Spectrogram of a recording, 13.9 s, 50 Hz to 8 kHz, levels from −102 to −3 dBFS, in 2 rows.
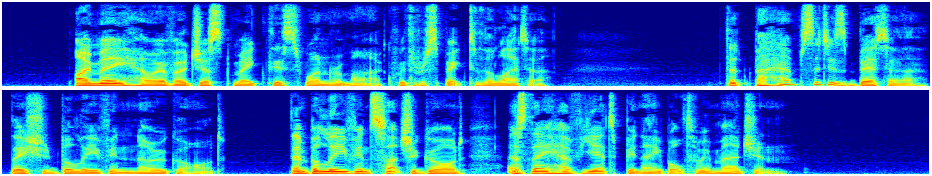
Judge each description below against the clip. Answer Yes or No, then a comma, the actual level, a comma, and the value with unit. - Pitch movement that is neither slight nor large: Yes, average, 3.5 semitones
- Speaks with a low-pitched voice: Yes, low, 120 Hz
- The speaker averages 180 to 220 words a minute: No, average, 165 wpm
